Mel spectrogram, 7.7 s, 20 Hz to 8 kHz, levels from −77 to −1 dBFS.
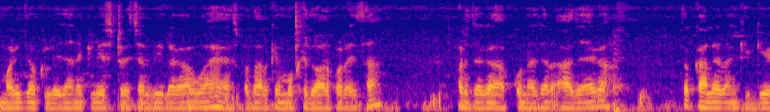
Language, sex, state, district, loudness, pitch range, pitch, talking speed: Hindi, male, Haryana, Charkhi Dadri, -19 LUFS, 95-100 Hz, 95 Hz, 215 wpm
